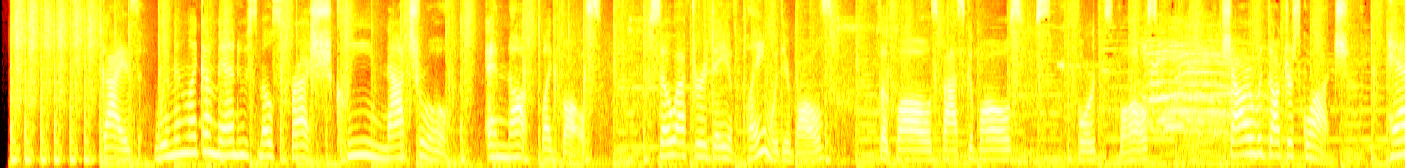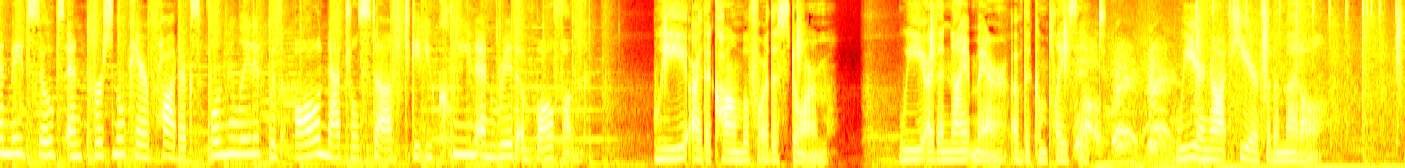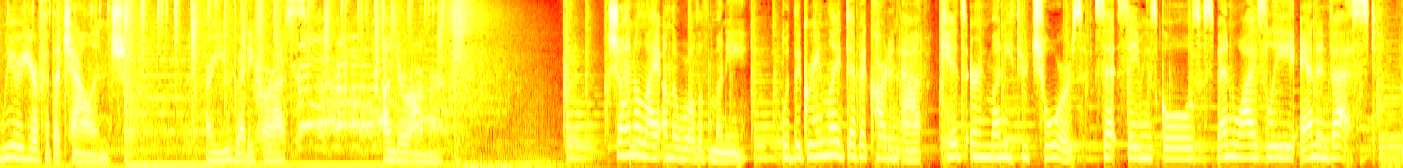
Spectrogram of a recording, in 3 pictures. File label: Commercial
